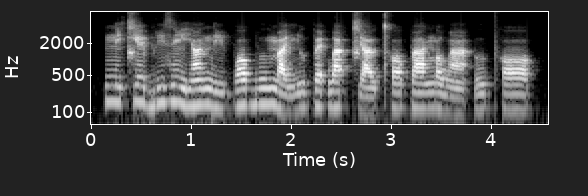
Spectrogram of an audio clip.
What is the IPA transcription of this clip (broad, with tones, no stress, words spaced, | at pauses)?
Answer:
nĩ˦˨t͡ɕe˦˨ɪ̯bi˦zĩ˦˨ jã˦ni˨ bɔ˦bu˦ mä˨ɲu˦pɛ˦ʔwä˦ʔ t͡ɕa˨ʊ̯tʰɔ˦ pä˦ŋɔ˦˨ wã˨ ʔu˦pʰɔ˦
